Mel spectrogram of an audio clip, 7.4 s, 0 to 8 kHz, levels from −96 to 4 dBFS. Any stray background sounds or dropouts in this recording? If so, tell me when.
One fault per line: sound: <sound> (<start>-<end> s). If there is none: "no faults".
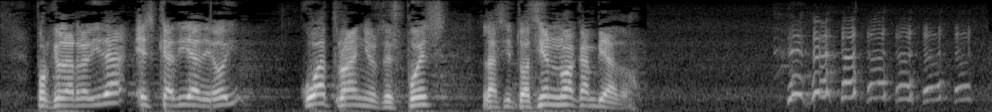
sound: laugh (5.8-7.3 s)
